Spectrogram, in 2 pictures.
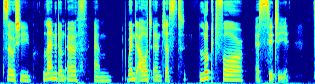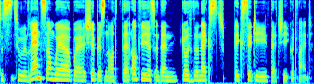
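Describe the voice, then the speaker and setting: Soft-spoken woman playing a tabletop game. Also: on the low side, a little slow, vocal fry, no echo, clean studio sound. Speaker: player. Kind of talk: casual tabletop game chat.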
